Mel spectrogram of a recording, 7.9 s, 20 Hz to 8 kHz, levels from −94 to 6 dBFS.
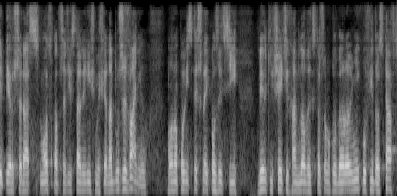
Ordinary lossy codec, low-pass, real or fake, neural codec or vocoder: none; 7.2 kHz; fake; codec, 44.1 kHz, 2.6 kbps, DAC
